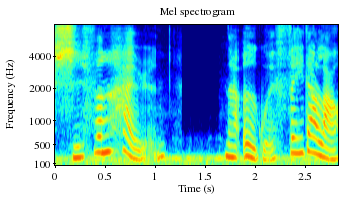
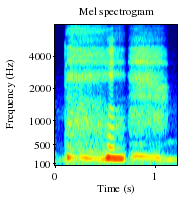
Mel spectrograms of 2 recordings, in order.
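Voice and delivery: put-on a short amused old monk's chuckle; soft chuckle. Old monk chuckles at the ghost, light amused laugh. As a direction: chuckle lightly before answering. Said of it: "笑了笑说".

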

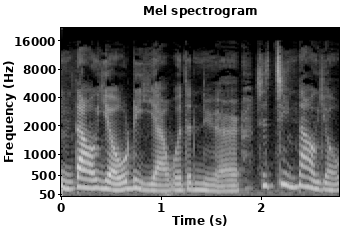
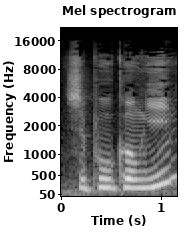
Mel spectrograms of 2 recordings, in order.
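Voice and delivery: slow puzzled mild guess; a hint of a hesitant king; 3 semitones higher, 5 dB louder, slower than usual. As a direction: guess uncertainly. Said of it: "国王就说".

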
